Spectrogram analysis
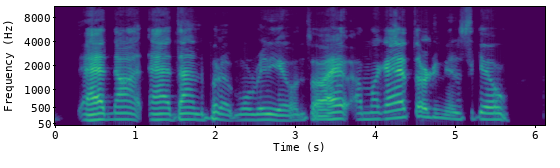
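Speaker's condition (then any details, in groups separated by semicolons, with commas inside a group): Cerebral palsy; eyes weird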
